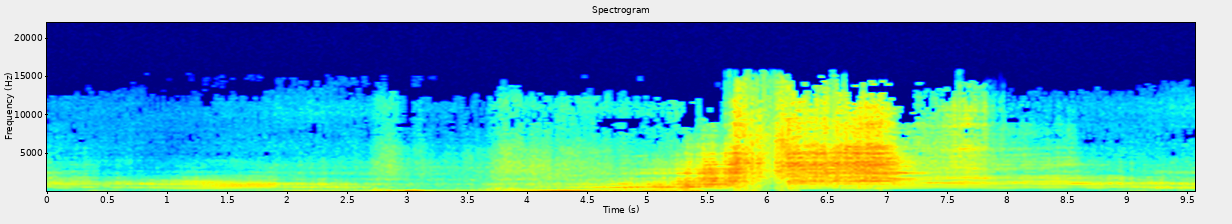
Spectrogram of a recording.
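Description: A BMW coupe's engine is being revved repeatedly through a loud exhaust. The revs rise and fall several times, climb sharply to a peak about six seconds in, then drop away.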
